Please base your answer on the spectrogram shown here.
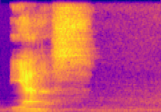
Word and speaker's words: Janus: get his name from the Romans pronounced his name ianis there are several Latin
